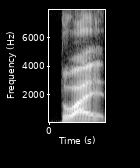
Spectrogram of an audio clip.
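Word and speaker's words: toy: आया हुआ है और जब भी ओ आ एक साथ में आएगा तो इसका उच्चारण ओऐ से होता है यानी ट में ओ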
